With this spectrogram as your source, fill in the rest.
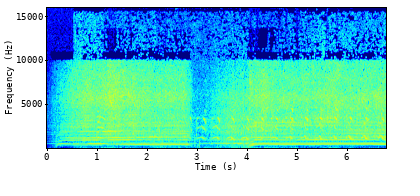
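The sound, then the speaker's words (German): The whistle of the steamship Astrida, sailing from Antwerp via Madeira to Santos in June 1935, blows loud and sustained, a deep harmonic tone with breathy hiss, briefly dipping twice before sounding again, with faint bird-like chirps in the background. “Mit dem Dampfschiff Astrida schipperte Riedel nicht von Hamburg, sondern von Antwerpen aus über Madeira nach Santos.”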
